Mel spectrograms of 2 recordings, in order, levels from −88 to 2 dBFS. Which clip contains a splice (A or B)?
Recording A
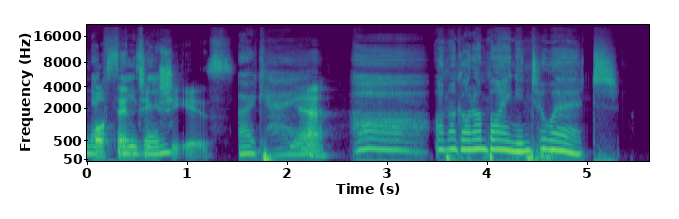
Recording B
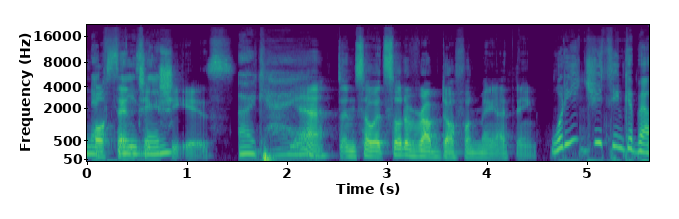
B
